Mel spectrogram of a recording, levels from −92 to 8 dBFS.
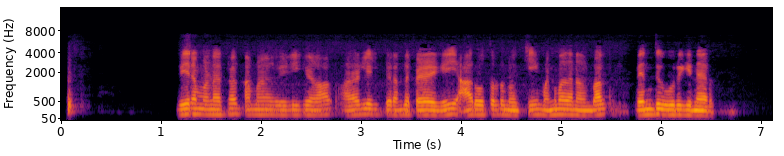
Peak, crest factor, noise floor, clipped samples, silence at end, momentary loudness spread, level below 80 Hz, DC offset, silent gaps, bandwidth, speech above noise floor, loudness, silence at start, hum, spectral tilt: -4 dBFS; 18 dB; -84 dBFS; under 0.1%; 0.4 s; 7 LU; -68 dBFS; under 0.1%; none; 6 kHz; 62 dB; -22 LUFS; 0.05 s; none; -8.5 dB/octave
